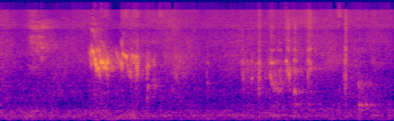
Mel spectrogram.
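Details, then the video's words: Happy pet budgerigars: one loud, scratchy chirp rises out of quiet room noise, followed by softer broken warbles and clicks. "Happy budgies | Happy budgies sound"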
